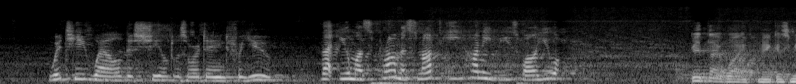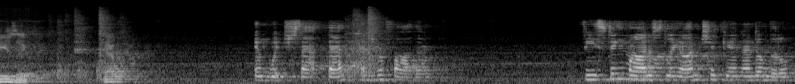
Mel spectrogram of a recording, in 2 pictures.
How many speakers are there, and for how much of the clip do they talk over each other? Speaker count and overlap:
4, no overlap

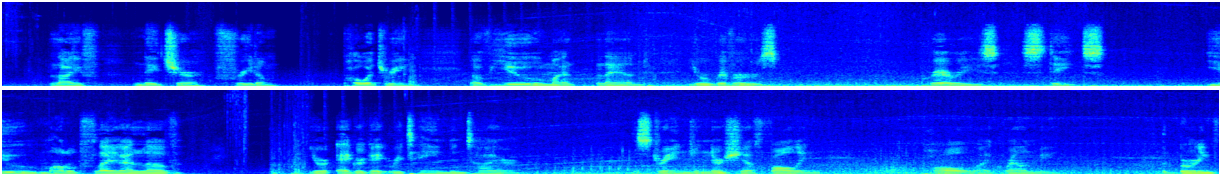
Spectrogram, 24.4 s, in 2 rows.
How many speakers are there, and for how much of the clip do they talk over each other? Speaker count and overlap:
1, no overlap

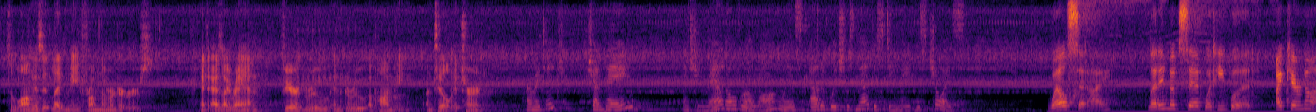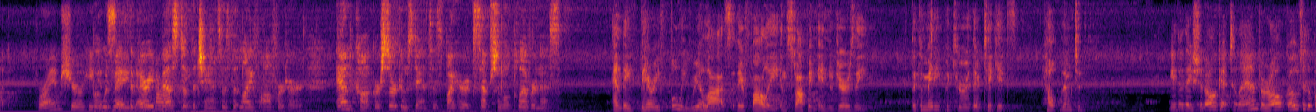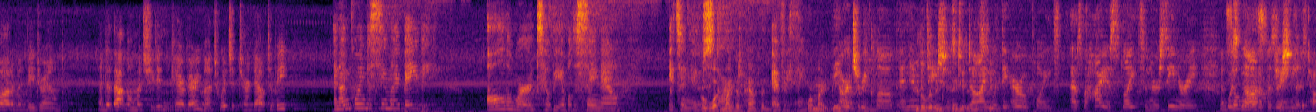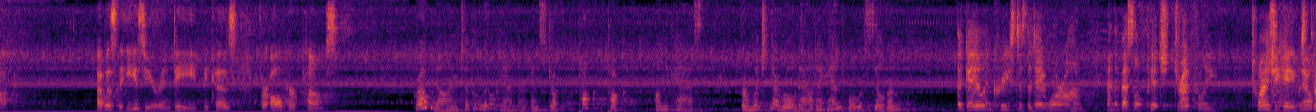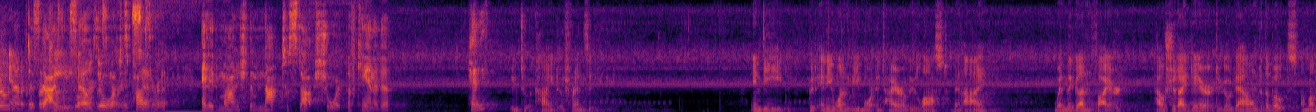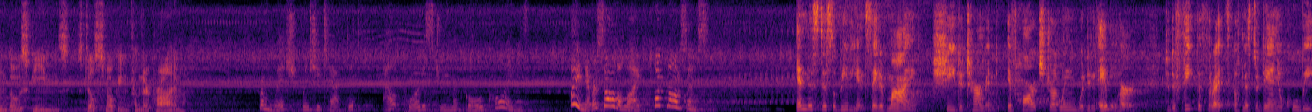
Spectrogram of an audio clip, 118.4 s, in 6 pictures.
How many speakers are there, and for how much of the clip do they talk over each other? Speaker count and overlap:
8, about 9%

